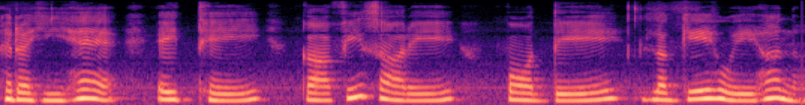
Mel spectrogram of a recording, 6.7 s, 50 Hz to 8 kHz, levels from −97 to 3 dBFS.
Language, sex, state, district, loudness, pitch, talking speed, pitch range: Punjabi, female, Punjab, Kapurthala, -15 LUFS, 210 Hz, 80 wpm, 190-235 Hz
